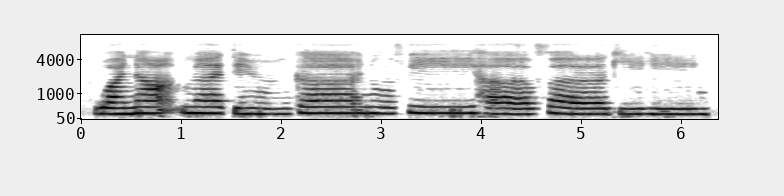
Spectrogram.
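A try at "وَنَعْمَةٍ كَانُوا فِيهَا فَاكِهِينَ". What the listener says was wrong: Okey, bagus bacaan. Okey, cumanya boleh berhati-hati untuk panjang dan pendek lah.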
